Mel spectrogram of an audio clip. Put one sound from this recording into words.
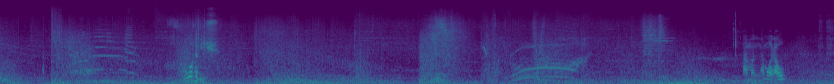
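Heavy punches thud and crash in a fight.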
